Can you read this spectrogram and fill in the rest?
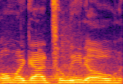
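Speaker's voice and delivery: ordinary talk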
